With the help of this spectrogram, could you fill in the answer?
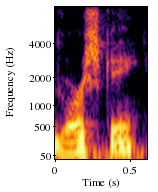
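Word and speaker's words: Gorecki: uh brandon gorski uh the last name is spelled g-o-r-e c-k-i okay that's pronounced gorski yes sir all right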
